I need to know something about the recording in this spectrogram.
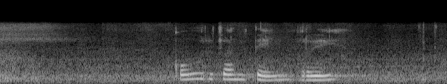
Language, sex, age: Tswana, female, 20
